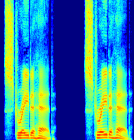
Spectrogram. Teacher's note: The stress falls on straight and head.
